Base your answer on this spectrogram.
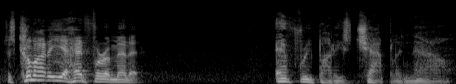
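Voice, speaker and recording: Earnest comedian, deep voice, lively swooping intonation, persuasive, optimistic, drama dialogue. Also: male voice, normal speed, slightly rough, exaggerated voice. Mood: earnest, insistent. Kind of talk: radio-play style dramatic dialogue.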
